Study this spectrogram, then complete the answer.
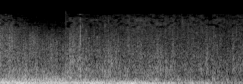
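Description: An explosion in the action film Vanguard produces a deep, rumbling boom with a heavy low-end roar that sustains and slowly fades over a couple of seconds.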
